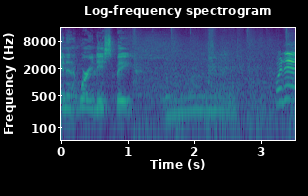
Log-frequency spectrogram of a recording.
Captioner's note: cows moos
